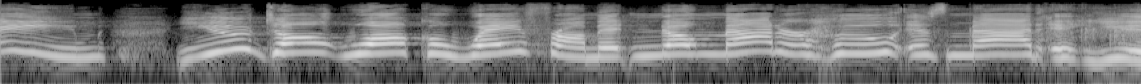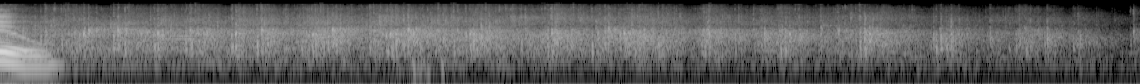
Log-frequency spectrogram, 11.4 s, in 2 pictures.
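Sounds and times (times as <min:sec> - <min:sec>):
speech: 0:00.9 - 0:06.1
audience clapping: 0:05.8 - 0:11.4.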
